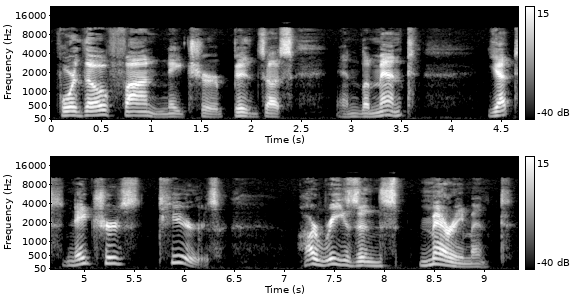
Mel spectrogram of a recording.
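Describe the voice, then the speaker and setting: A man playing a stern, pious friar in a dramatic Shakespeare audiobook, sermonizing deliberately with long pauses. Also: medium pitch, expressive, fairly bright tone. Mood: stern consoling. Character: stern, pious friar admonishing and consoling mourners.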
